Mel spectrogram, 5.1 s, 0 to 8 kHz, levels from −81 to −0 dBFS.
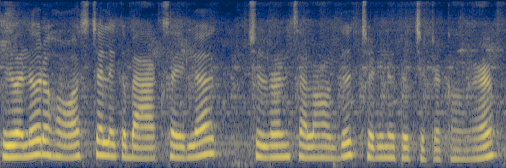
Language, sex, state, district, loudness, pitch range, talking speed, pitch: Tamil, female, Tamil Nadu, Namakkal, -16 LUFS, 190-220 Hz, 155 wpm, 205 Hz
